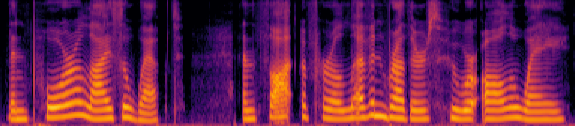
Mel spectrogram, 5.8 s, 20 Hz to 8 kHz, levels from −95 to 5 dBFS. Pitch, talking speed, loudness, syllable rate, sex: 220 Hz, 145 wpm, -18 LUFS, 4.4 syllables/s, female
